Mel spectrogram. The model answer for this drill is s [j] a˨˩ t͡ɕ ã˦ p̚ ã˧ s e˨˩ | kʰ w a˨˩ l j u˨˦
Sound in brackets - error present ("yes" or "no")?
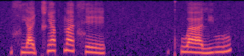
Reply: no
